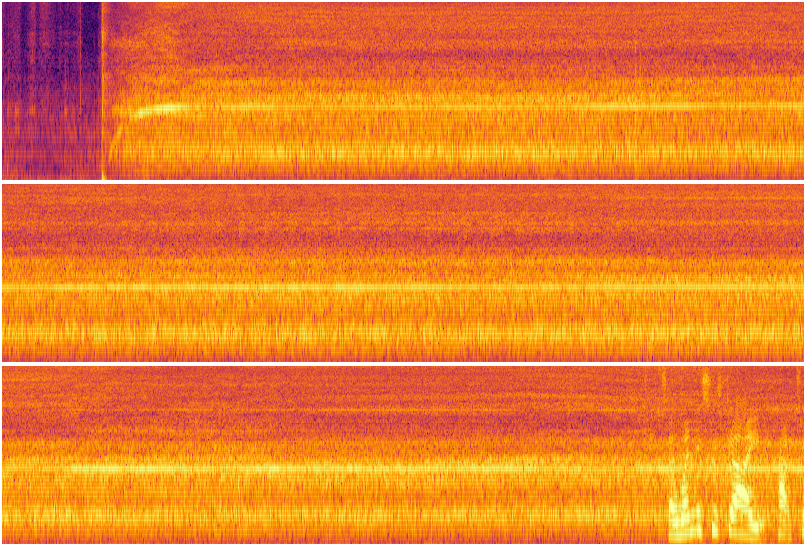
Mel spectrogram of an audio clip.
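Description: A heat gun blows with a steady, loud whirring hum.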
